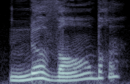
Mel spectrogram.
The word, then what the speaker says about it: novembre: Novembre, novembre, novembre. Okay, EM en novembre, novembre. And the last one.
